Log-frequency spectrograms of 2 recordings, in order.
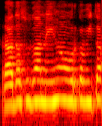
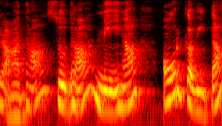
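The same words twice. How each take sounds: First: The names are run together without pauses. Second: There are short pauses between the names. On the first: The names blur together and the sense is lost. The speaker calls it wrong. "अगर इकट्ठा बोलेंगे तो फिर वो बात नहीं लगेगा" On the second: Each person is shown as separate. The speaker calls it right. "Radha के बाद जो हम वेट किया, यानी कि जो रुक रुक के"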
